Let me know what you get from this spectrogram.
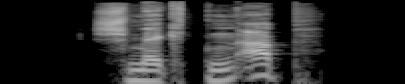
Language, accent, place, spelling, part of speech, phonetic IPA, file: German, Germany, Berlin, schmeckten ab, verb, [ˌʃmɛktn̩ ˈap], De-schmeckten ab.ogg
- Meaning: inflection of abschmecken: 1. first/third-person plural preterite 2. first/third-person plural subjunctive II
